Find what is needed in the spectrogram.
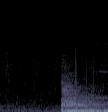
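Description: A low guitar note starts abruptly after about a second of near silence and is held steady with its overtones, accompanied by a couple of faint clicks.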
